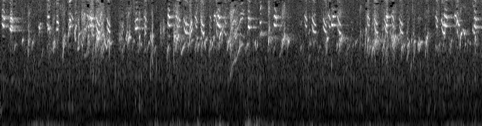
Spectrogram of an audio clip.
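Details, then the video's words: Rapid, high-pitched goldfinch twittering in three main bursts, each a tumbling run of sharp chirps and buzzy trills, separated by short gaps. "Nature's Harmonious Jewel - Goldfinch Motivation Performance"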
